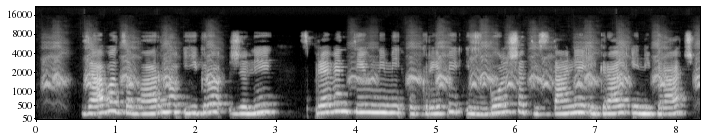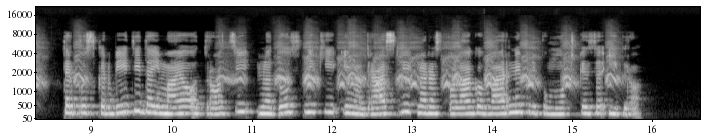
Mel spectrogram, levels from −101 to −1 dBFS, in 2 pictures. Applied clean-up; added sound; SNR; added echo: none; Bird vocalization, bird call, bird song; 12 dB; none.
